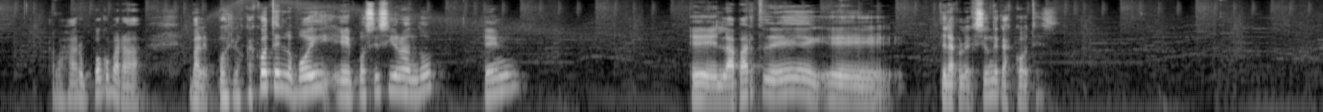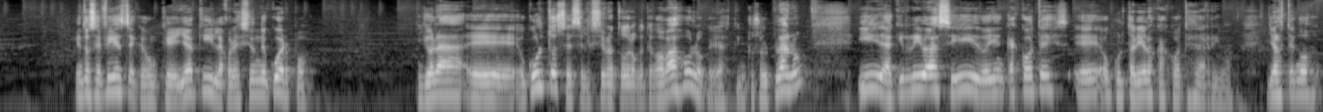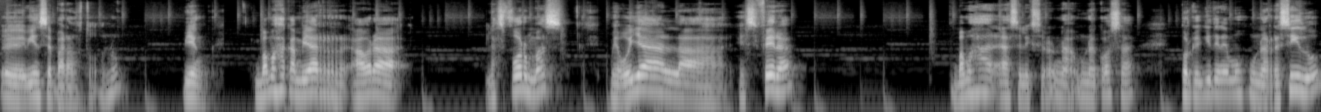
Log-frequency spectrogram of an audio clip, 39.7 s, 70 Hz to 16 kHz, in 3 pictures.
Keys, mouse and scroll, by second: 1.9 click, 6.7 click, 11.3 click, 13.6 click, 17.5 click, 20.0 click, 23.4 click, 25.9 click, 27.4-27.9 scroll down 2, 27.7 scroll up 2, 27.9 scroll down 1, 28.3 middle click, 28.6-29.5 scroll up 4, 29.5 shift+middle click, 31.4 scroll down 1, 33.3 space.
